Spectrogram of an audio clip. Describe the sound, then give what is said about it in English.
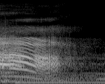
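A person lets out a low, voiced groan that slides downward in pitch and fades away over about a second. “The Bible says that that groan is like all earnest prayer.”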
